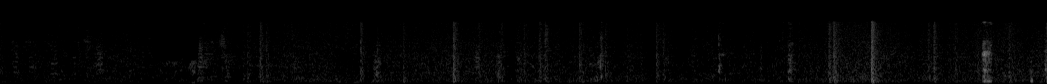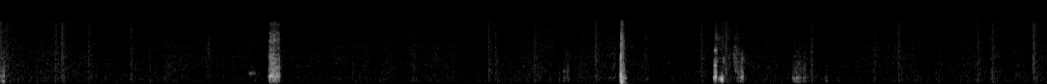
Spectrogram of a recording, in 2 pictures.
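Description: Speech over an Opus call path whose audio stops at 8 kHz, with three kinds of fault. Short concealed packet loss: audio failed to arrive at 0.75–0.79 s (about 20 ms) and 19.76–19.82 s (40 ms), so the receiver extended the preceding sound, leaving a brief smear or wobble. Lost packet rebuilt from error correction: at 0.77–0.79 s and 2.83–2.93 s the decoder played low-bitrate copies, about 20 ms and 60 ms, the latter sounding like three separate packets, so those moments turn rougher and noisier without a gap. Repeated packet loss: losses recurred at 5.01–5.16 s, in what sounds like three gaps with about a third of the span patched, and at 16.96–17.40 s, in roughly eleven gaps of up to 28 ms with half the span concealed, giving a choppy texture with pieces missing.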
